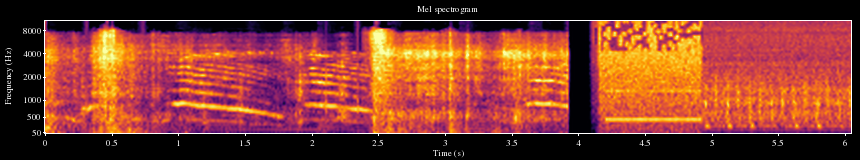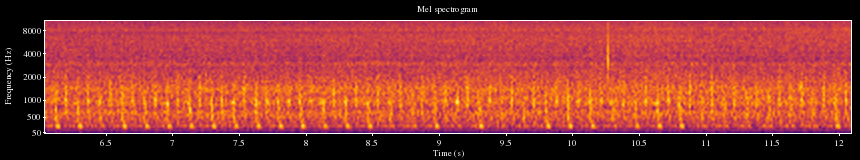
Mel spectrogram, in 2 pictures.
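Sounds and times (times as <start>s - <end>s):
fast regular throbbing: 5.0s - 12.0s.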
